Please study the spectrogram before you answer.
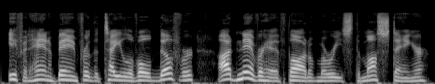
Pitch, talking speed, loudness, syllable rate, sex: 185 Hz, 235 wpm, -18 LUFS, 5.9 syllables/s, female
